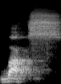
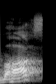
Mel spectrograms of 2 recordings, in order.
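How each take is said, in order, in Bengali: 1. স্বরধ্বনিটি ছোট এবং ঝটপট শেষ হয়। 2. স্বরধ্বনিটি টেনে দীর্ঘ করে বলা হয়। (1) "শর্ট করে" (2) "নট বক্স"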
